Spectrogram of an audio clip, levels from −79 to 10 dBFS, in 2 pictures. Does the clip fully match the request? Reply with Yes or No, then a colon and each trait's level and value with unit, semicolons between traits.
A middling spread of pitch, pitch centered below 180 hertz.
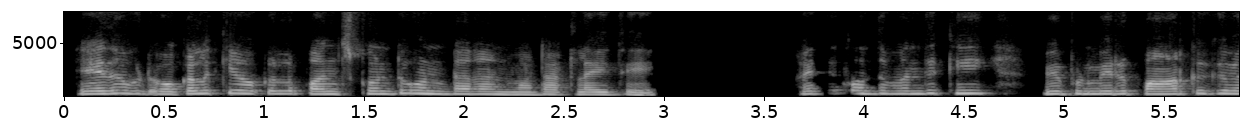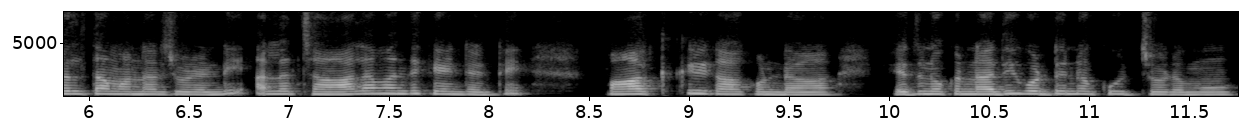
No: average, 3.1 semitones; high, 240 Hz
